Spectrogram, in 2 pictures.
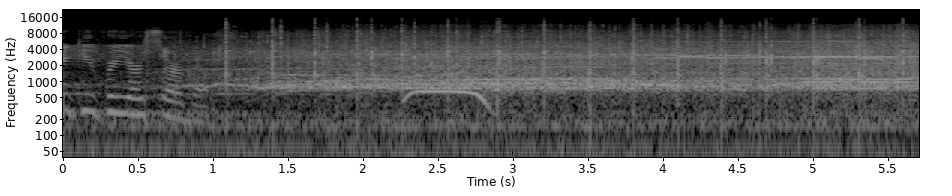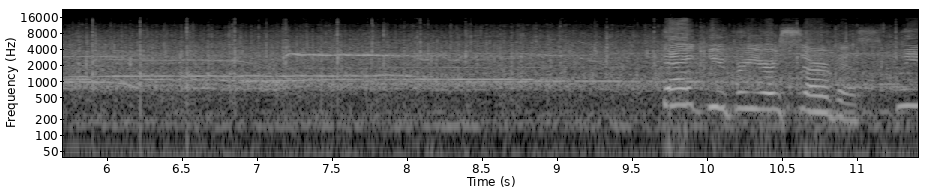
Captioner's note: applause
